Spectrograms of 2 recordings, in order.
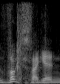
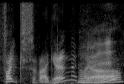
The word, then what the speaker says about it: Volkswagen: main zuma freaks burqa c'est en fait l'usiné volkswagen tabac afghane si vous préférez voilà exactement ici vous allez danseuses dont soldes bourg à wolfsburg il y a le musée volks wagen et si vous allez dans ce musée vous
